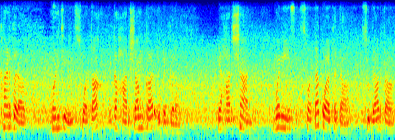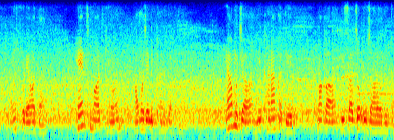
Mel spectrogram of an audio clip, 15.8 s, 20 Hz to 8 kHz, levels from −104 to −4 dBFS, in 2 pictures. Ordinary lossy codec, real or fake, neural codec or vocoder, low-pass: Opus, 24 kbps; real; none; 7.2 kHz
